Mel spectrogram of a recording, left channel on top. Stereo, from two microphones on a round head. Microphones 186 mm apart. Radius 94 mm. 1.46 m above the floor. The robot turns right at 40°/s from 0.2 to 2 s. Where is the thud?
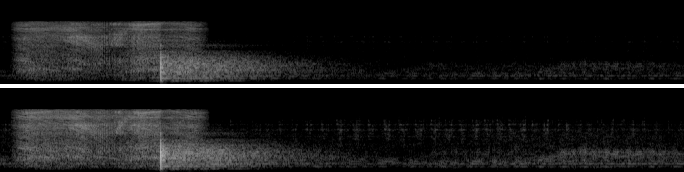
25° right (ahead or behind), 1.0 m; by 1.7 s 30° right (ahead or behind), 1.0 m.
